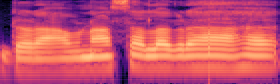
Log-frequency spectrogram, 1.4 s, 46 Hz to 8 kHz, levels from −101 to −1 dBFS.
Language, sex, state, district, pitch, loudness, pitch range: Hindi, male, Bihar, Muzaffarpur, 130 Hz, -16 LUFS, 115-130 Hz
